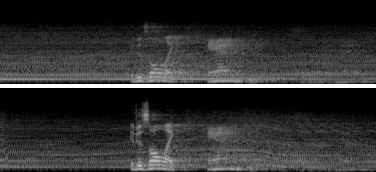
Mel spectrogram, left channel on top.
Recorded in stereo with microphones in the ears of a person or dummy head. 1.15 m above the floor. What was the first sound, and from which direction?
A man speaking, 65° right (ahead or behind).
